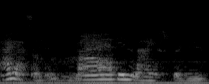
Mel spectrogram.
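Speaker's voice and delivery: "I got something mighty nice for you" stretched out in a thick Southern drawl; a light Southern hospitality voice. Retold or imitated. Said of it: "how them Southern hospitality women say".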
